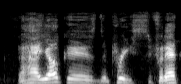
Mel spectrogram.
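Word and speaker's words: heyoka: like I know you that word is properly pronounced hayoka the hyoka is the priest for that to be tapping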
